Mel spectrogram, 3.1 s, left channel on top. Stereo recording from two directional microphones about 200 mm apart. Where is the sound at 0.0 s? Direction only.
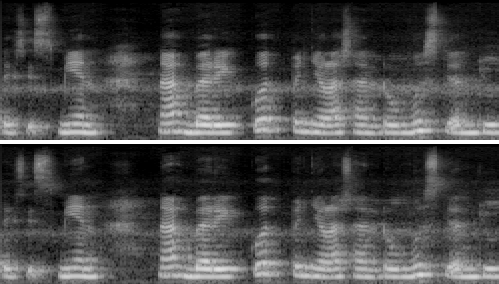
5° right (ahead or behind).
